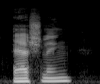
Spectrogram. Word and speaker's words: Aisling: Sarah Millican, Aisling, pronounced Ashling, B, Sarah Pascoe, Catherine Ryan, all from Canada, moved to the UK for comedy.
